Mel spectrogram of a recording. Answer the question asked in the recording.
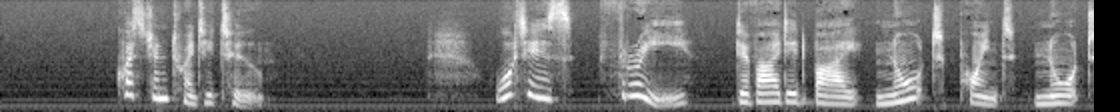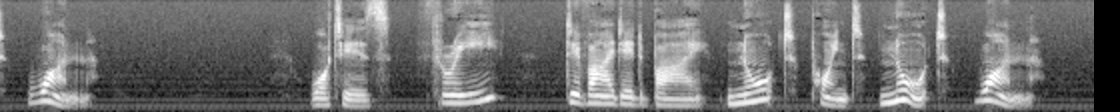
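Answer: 300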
